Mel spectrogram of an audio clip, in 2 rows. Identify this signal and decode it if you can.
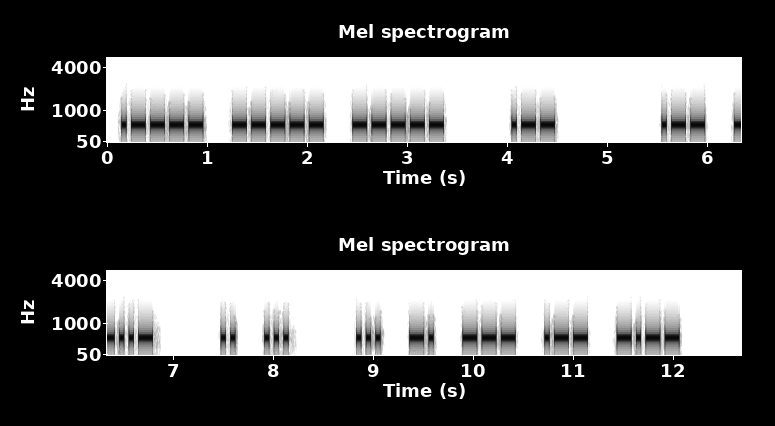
Morse code, heard as a keyed tone, about 25 wpm, spaced as for 18 wpm, 570 Hz. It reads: 100 W WX IS SNOWY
